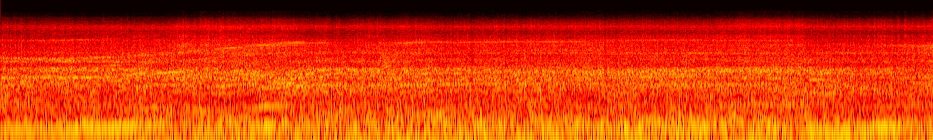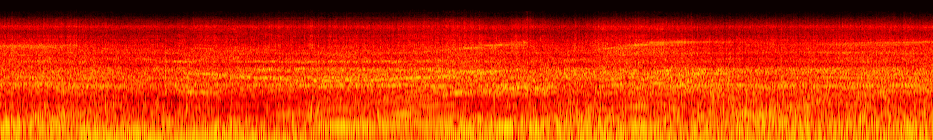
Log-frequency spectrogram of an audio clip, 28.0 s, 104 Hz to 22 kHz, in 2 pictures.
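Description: Yamaha Tracer 900's inline three-cylinder engine under way, its pitch climbing and falling again and again as the rider opens and closes the throttle, over a steady rush of wind and road noise.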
